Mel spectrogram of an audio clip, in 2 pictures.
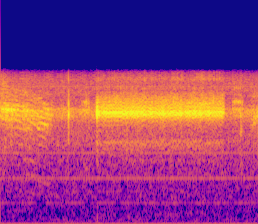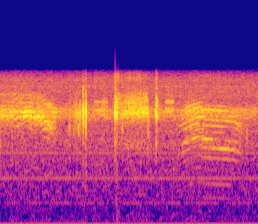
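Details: Pet cat Honey, indoors, trying to get into the vivarium of Smeagol the chameleon; one short, harmonic meow that bends down near the end, over a steady high-pitched hum and scattered tapping and scratching.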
